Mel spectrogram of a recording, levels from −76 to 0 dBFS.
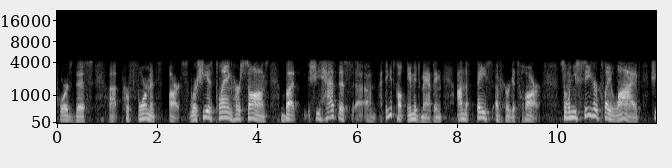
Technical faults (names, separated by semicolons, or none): Opus voice compression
